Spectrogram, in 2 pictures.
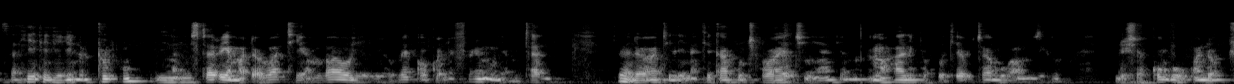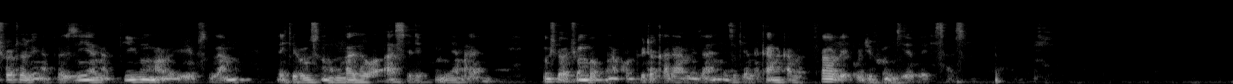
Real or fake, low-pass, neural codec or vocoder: fake; 7.2 kHz; codec, 16 kHz, 4 kbps, FreqCodec, larger model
